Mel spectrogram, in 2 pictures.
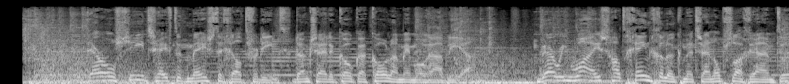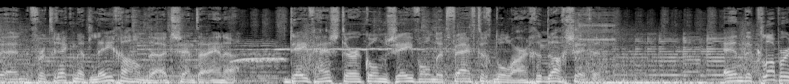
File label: Flemish Narration, Male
